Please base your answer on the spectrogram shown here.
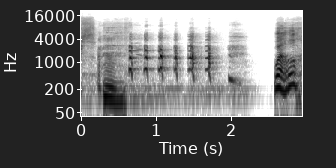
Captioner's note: laugh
